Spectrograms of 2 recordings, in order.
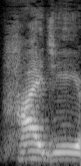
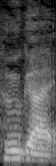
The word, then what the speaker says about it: hygge: hygge it looks like haiji or Heidi if you're in the West the Western American in English sort of language but it is pronounced who got it is a Scandinavian word a danish word that is kind of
